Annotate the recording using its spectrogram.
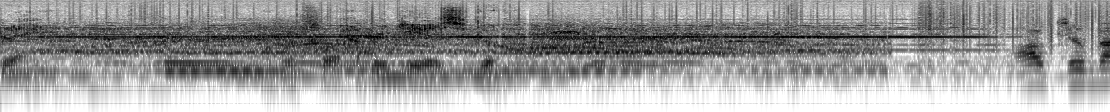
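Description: A large crowd chants loudly in unison.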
